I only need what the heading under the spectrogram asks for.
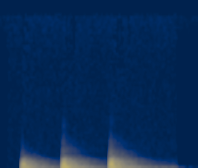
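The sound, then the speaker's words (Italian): Three violent, heavy knocks on a bedroom door, evenly spaced and booming, each decaying briefly before the next, with nothing else heard. “si sveglia all'improvviso a causa di tre violentissimi colpi dati nella porta di camera.”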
